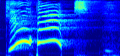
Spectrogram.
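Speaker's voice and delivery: very high, loud mock yell; imitated shrieking yell. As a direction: holler the name in disbelief. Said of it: "I yelled out".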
